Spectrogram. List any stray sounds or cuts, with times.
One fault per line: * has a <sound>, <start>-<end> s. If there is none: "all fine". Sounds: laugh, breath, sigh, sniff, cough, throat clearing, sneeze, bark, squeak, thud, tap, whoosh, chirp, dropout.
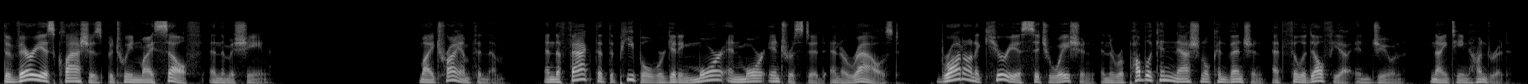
all fine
